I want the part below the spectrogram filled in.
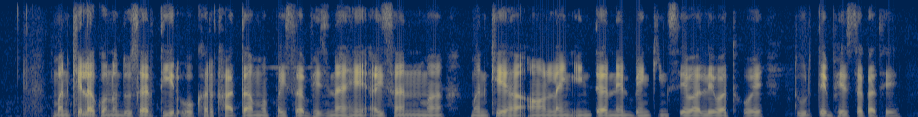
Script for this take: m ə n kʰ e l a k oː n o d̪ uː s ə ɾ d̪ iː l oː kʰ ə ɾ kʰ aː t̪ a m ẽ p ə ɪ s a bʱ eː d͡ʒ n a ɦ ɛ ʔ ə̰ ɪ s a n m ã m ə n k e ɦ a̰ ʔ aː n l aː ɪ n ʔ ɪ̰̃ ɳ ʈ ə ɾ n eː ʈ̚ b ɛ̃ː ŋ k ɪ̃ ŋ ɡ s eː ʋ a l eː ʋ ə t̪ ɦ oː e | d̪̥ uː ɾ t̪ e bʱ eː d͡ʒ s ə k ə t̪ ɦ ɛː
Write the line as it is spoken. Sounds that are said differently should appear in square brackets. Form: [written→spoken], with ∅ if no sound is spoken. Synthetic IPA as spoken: m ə n kʰ e l a k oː n o d̪ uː s ə ɾ [d̪→t̪] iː [l→ɾ] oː kʰ ə ɾ kʰ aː t̪ a m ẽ p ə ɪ s a bʱ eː d͡ʒ n a ɦ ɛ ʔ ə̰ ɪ s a n m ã m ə n [k→kʰ] e ɦ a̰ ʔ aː n l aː ɪ n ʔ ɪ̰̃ ɳ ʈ ə ɾ n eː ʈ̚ b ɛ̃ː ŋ k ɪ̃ ŋ ɡ s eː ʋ a l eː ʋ ə t̪ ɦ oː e | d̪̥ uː ɾ t̪ e bʱ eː d͡ʒ s ə k ə t̪ ɦ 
